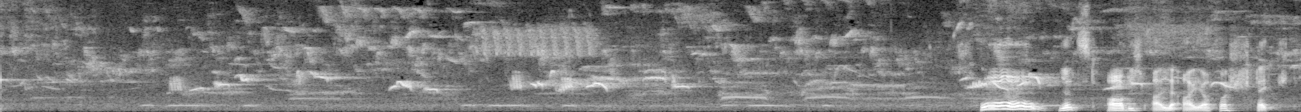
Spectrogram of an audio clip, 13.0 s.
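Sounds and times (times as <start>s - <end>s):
songbirds singing and chirping: 0.0s - 13.0s
fast buzzy bird trill: 9.7s - 13.0s.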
